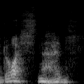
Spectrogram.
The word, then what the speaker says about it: durchschneiden: And because it's separable, we have to emphasize the prefix. When we say it's a Luftschneiden. Ich meine Durchschneiden.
